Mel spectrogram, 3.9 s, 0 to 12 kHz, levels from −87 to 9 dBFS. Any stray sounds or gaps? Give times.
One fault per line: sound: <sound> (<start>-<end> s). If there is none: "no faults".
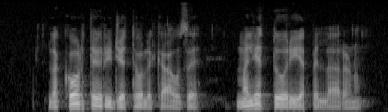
no faults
